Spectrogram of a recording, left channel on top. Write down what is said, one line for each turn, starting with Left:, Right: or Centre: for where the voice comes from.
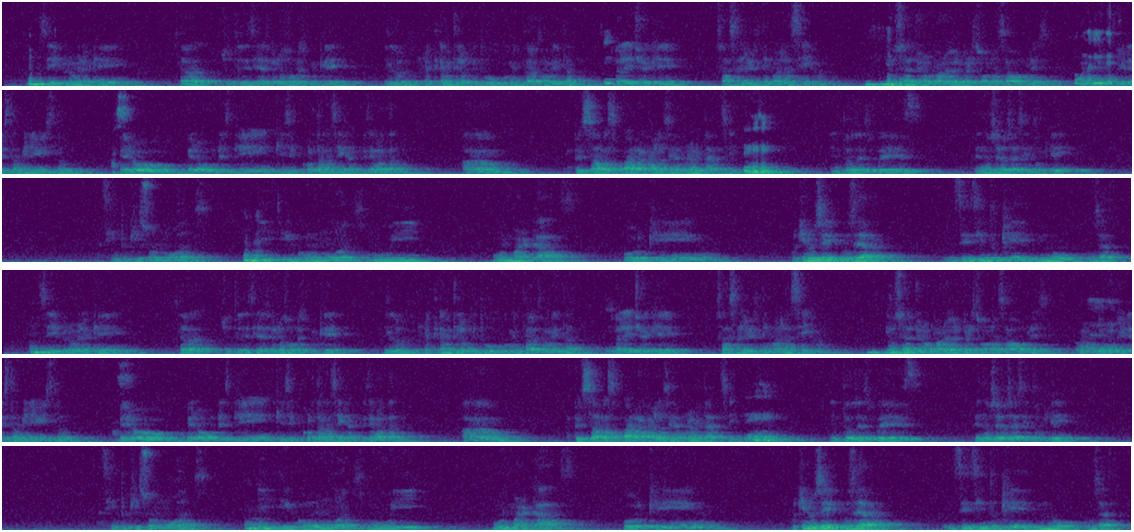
Left: Ujú,
Right: sí, pero mira que, o sea, yo te decía eso de los hombres porque es, lo- es prácticamente lo que tú comentabas ahorita, o
Left: sí.
Right: sea, el hecho de que, o sea, salió el tema de la ceja
Left: <laughs>
Right: y, o sea, yo no paro de ver personas a hombres,
Left: Con
Right: bueno,
Left: una linecita.
Right: que mujeres también
Left: Ujú.
Right: he visto,
Left: Ay,
Right: pero, pero hombres que, que se cortan la ceja, que se mandan a, pues, a, ras- a rajar la ceja por la mitad, ¿sí?
Left: sí.
Right: Entonces, pues, pues no sé, o sea, siento que, siento que son modas
Left: Ujú.
Right: y, y como modas muy, muy marcadas, porque, porque no sé, o sea, se- siento que no, o sea,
